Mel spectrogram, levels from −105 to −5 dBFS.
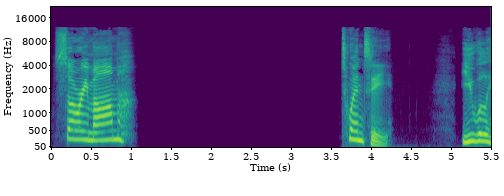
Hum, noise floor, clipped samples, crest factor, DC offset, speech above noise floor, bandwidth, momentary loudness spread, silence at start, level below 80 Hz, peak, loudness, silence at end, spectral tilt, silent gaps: none; -77 dBFS; under 0.1%; 18 dB; under 0.1%; 57 dB; 12 kHz; 16 LU; 0.05 s; -58 dBFS; -8 dBFS; -21 LUFS; 0 s; -4.5 dB/octave; 1.09-3.61 s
